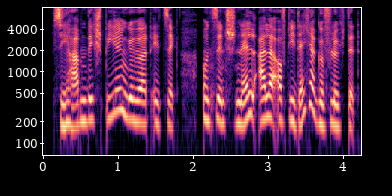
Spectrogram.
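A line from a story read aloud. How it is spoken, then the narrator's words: Mocking. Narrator (German): spottete der Rothaarige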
